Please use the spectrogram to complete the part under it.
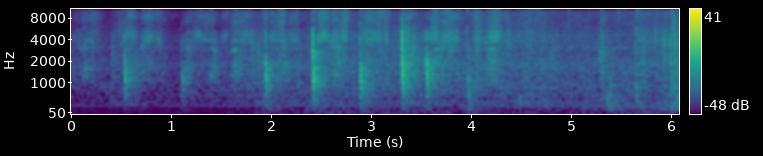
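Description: A lecturer writing on a board during a philosophy-of-language lecture: a quick, irregular series of short scratchy strokes and rubs, some louder than others, over a faint steady hum, with no talk.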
